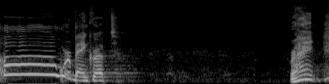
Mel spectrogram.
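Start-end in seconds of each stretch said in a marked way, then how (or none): 0.0-1.2 mock panic. Panic joke about finances.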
